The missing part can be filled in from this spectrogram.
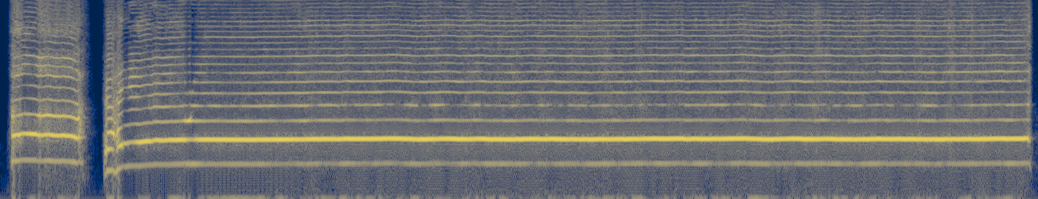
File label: scout battle cry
